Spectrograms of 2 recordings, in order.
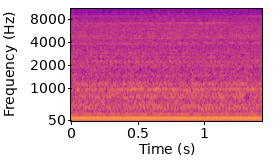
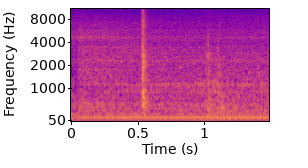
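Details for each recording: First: Volvo 240 at an MOT-test day, after the mixture/idle was adjusted: steady low, even idle hum with no hunting, misses or knocks; engine settled at a proper idle speed. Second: Volvo 240, warm/hot engine just after passing MOT: fast, even idle at about 1400 rpm with a steady hum and slight rise near the end. Idle too high, should be about 800–900.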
